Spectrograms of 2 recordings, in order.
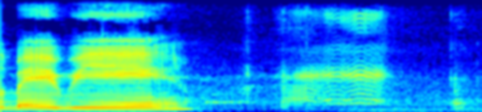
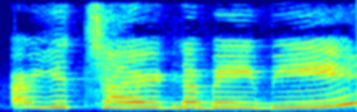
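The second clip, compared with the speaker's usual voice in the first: normal talking voice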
